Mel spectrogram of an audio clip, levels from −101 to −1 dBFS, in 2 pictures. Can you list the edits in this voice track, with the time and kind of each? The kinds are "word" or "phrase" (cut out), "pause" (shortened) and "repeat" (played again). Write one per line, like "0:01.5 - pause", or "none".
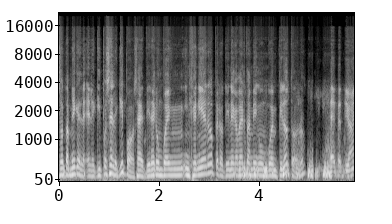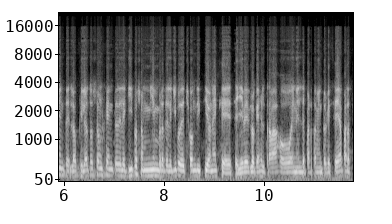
0:01.9 - phrase
0:08.5 - word
0:09.7 - word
